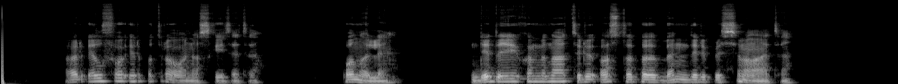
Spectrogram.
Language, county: Lithuanian, Kaunas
